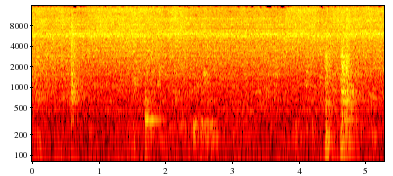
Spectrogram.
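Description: Sliced smoked sausage rounds frying in hot butter in a skillet: a steady sizzling hiss with a few sharp pops, two close together near the end.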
